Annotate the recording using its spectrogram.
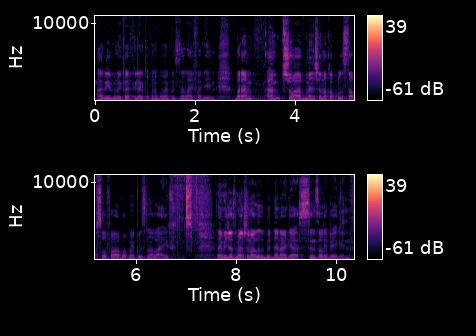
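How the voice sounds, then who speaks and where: Animated Trinidadian man in his thirties. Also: mid-range voice, fast talker. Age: 30s. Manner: animated, swears freely, switches into Caribbean dialect. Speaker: podcast host. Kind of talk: casual solo podcast monologue.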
